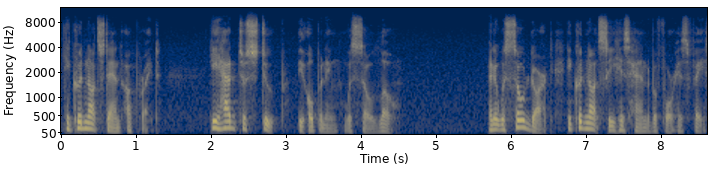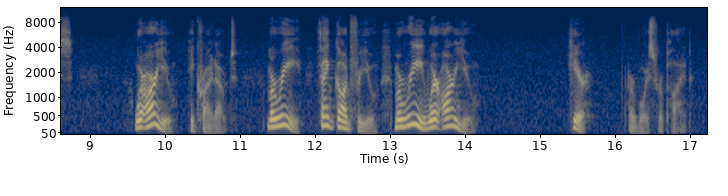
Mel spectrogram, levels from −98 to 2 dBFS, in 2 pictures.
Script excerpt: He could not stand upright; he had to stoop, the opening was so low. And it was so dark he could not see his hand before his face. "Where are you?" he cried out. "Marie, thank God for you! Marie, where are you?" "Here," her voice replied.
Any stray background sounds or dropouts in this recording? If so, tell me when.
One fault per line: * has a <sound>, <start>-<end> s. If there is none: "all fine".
all fine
